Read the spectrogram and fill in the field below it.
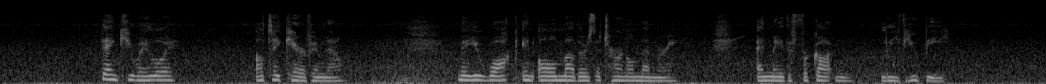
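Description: A woman speaks calmly and warmly, close by.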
